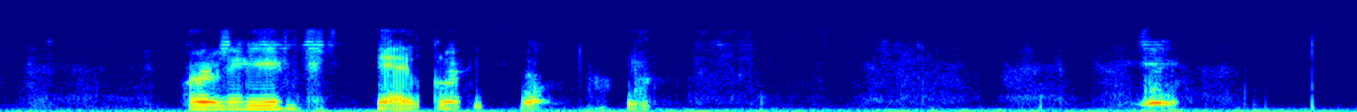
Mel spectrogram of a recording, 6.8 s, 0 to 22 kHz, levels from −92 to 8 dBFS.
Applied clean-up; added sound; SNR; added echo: neural diffusion model UNIVERSE++.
